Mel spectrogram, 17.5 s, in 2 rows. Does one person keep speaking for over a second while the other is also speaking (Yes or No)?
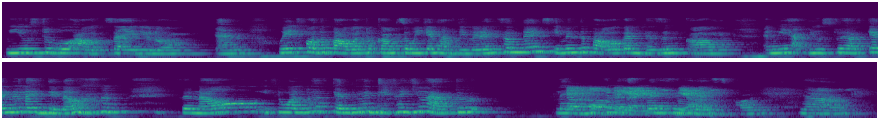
Yes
